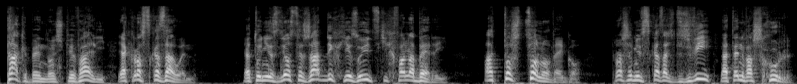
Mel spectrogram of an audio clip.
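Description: A man voicing an angry, blustering male Russian school inspector in an audiobook, speaking loudly and commandingly. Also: medium pitch, lively intonation, unhurried, few pauses, dry recording, studio quality, lightly acted. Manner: loud, commanding, indignant.

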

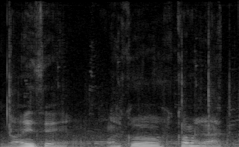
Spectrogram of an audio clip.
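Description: Young man streaming, gravelly creaky voice. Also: mid-range voice, steady tone, normal speed, music in the background. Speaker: game streamer. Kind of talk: casual game stream commentary. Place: indoor room at home. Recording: noisy stream with game sound.

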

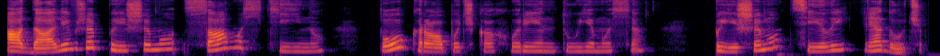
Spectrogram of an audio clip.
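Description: A woman teaching a first-grade class, patiently sounding out letters one by one and using gentle diminutive words for small children. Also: medium pitch, animated, slow pace. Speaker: primary school teacher. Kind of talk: first-grade reading and writing lesson.

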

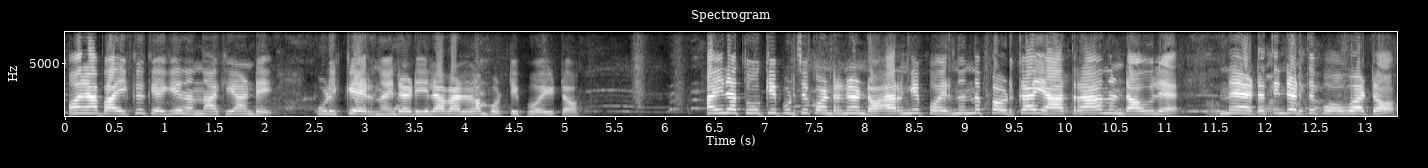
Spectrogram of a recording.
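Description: A high-pitched woman talks her viewers through a casual home vlog. Her voice stays bright and chatty as she speaks to them directly from her family home. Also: fairly even intonation, a little fast. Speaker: family vlogger.

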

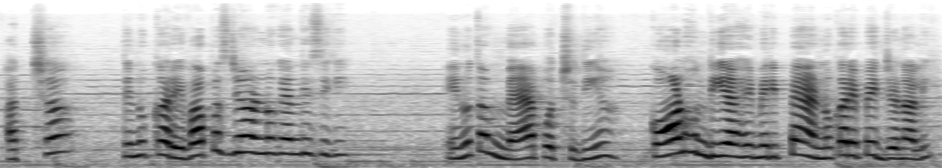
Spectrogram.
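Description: Woman as cranky old mother-in-law, high sharp voice, always scolding. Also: a little fast, soft background music. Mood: indignant. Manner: scolding and indignant. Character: ailing, quarrelsome mother-in-law defending her sister. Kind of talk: Punjabi family web drama.

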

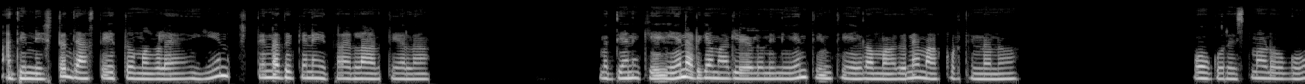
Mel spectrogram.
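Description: A woman's voice: high-pitched, flat delivery, fairly quick, dry recording. A woman playing a doting village mother who fusses over her daughter in a family skit. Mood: fussing. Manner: fussy, insistent.

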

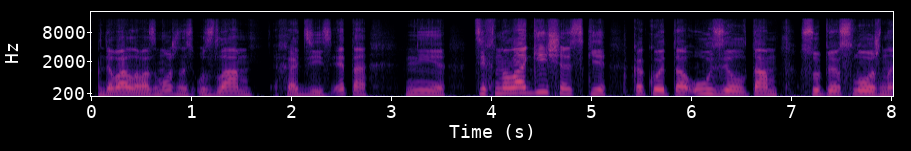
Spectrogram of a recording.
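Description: A man in his thirties with a slightly high voice and a soft, non-rolled r. He explains practical steps as a car vlogger, with pauses to find words. The sound is dry, recorded in a car cabin. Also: smooth, no room sound. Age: 30s. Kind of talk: explanatory how-to vlog talk. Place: inside a parked car at night. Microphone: camera at arm's length.

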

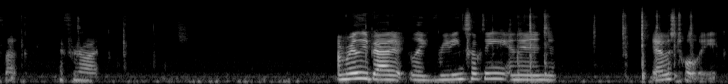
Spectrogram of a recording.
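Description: A young woman playing a puzzle game and thinking out loud, swearing often and sounding sleepy. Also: medium pitch, fairly even intonation, unhurried, pauses often. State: sleepy, just woke up. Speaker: gaming YouTuber. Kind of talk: let's play commentary. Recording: noisy home recording with keyboard sounds.

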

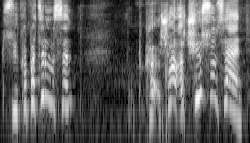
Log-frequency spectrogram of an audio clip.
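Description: A woman's voice: high-pitched, very animated, moderate pace, a bit bright. A woman filming a family vlog outdoors in a garden, coaxing and scolding her children and laughing often.

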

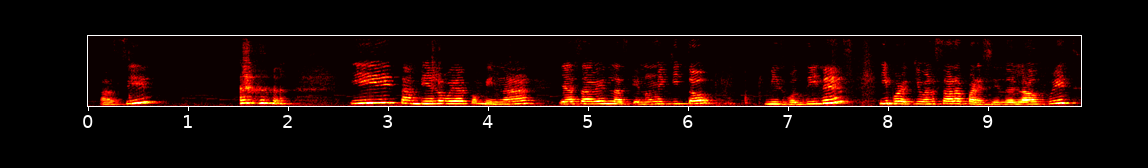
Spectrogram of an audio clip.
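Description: Young Mexican woman fashion vlogger, high mellow voice, chatty and upbeat, mic a touch distant. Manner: cheerful, chatty, laughs often. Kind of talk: casual chat to camera. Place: small indoor room with clothes rack.

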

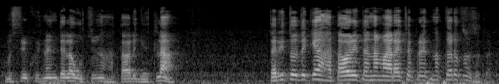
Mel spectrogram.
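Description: A man narrates a moral tale for children in a lively, explaining manner, repeating words for effect. His voice is bright and a little high, with faint background noise. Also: quick pace, low-quality recording. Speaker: storyteller for children.

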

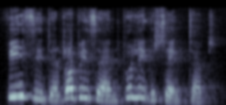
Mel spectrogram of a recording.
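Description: A woman voicing a small, eager male house-elf who squeaks and talks about himself in the third person. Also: lively intonation, a little fast, warm tone. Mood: insistent.

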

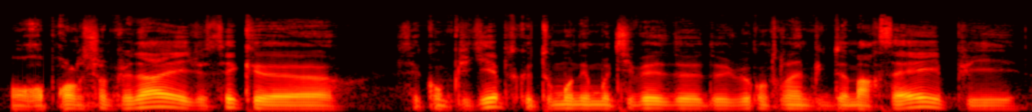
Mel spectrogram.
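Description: A man's voice: deep voice, very fast, dark tone, no echo. A man in his forties, a pundit in a TV studio, giving blunt, critical match analysis.

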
